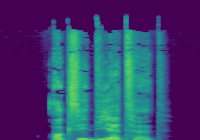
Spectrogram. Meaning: inflection of oxidieren: 1. second-person plural preterite 2. second-person plural subjunctive II
- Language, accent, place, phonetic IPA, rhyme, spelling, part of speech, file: German, Germany, Berlin, [ɔksiˈdiːɐ̯tət], -iːɐ̯tət, oxidiertet, verb, De-oxidiertet.ogg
